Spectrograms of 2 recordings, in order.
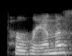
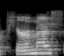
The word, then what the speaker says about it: Pyramus: So as we get started, I mentioned earlier that you could say Pyramus or Pyramus. I always say Pyramus. But I've heard it pronounced both ways, so it's totally up to you.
